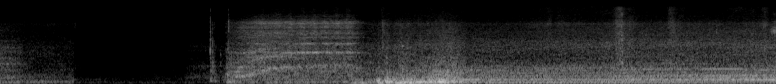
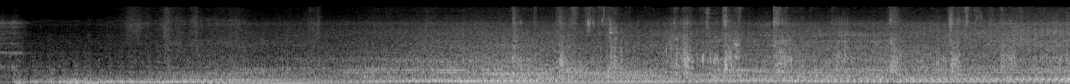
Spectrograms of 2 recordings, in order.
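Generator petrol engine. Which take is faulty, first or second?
second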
